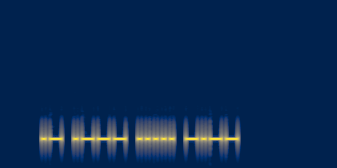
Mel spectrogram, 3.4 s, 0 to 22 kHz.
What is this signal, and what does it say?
Morse code, heard as a keyed tone, about 30 wpm, 700 Hz. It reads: AJ5Y
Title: USA Call Signs - 4 Characters - Repeated 3x - 30wpm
